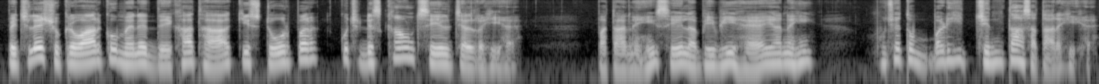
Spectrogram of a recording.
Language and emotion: Hindi, fearful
